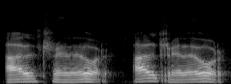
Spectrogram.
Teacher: The word alrededor sticks with me because it was a really long while before I could say it, and I had to say alrededor and really force air out of my mouth after the L. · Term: rolled R sound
